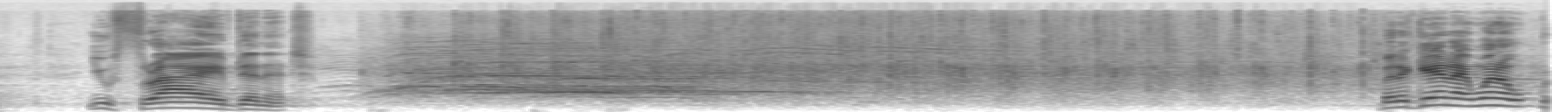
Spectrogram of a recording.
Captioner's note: applause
